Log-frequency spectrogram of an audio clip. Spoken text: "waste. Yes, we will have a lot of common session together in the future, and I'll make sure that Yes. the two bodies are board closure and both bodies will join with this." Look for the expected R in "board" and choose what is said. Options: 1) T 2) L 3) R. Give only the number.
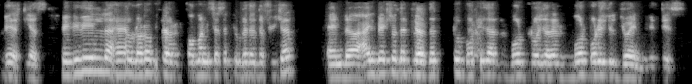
2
